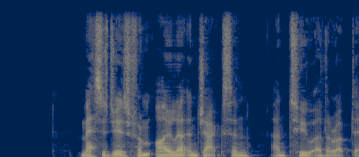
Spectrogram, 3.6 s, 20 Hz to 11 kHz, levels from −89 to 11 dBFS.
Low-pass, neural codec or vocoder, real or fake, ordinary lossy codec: 9.9 kHz; codec, 16 kHz in and 24 kHz out, 2.2 kbps, FireRedTTS-2 codec; fake; none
